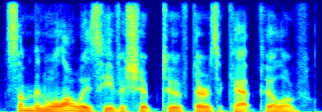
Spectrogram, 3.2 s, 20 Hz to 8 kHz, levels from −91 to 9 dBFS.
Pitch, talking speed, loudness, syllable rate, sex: 105 Hz, 280 wpm, -16 LUFS, 6.2 syllables/s, male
